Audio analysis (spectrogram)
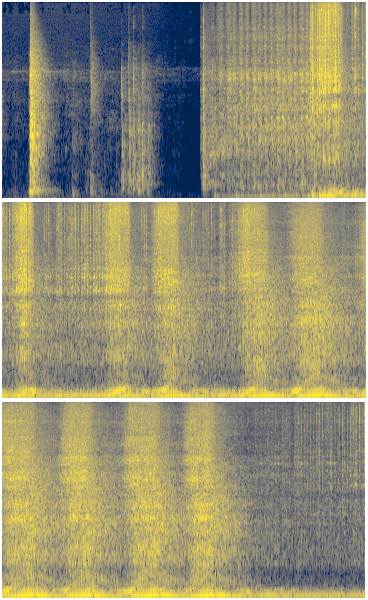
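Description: A few clunks and a door slam, then a cold Volkswagen Beetle engine with an Italian performance kit starts and settles into a loud, close, lumpy idle with a rhythmic pulsing rumble that continues steadily.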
